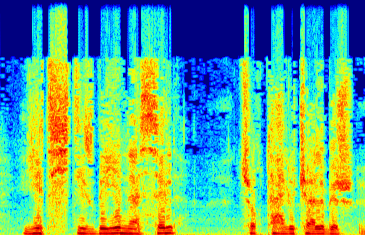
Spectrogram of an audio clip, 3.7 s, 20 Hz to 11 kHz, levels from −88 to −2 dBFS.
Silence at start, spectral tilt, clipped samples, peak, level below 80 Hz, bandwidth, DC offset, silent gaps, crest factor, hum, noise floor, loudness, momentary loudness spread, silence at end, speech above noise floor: 0 s; -3.5 dB/octave; 4%; 0 dBFS; -32 dBFS; 11 kHz; under 0.1%; none; 8 dB; none; -31 dBFS; -6 LUFS; 7 LU; 0 s; 25 dB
